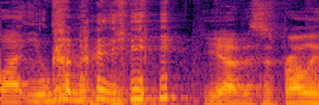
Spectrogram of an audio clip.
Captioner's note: laughing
